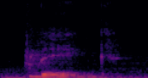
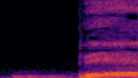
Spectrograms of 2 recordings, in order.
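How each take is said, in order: First: It is said plainly, without emphasis. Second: It is said with expressive, emphatic energy.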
